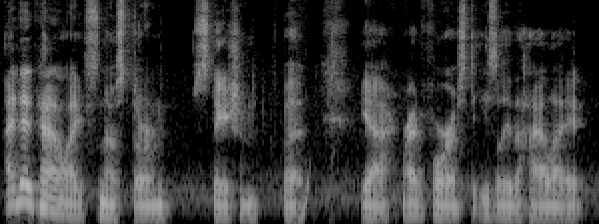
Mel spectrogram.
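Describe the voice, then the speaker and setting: A game streamer offers casual live commentary on his gameplay, thinking aloud through loose, candid asides over game music. His voice is low and a bit bright, with big pitch swings and a normal speed, and there's slight background noise.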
